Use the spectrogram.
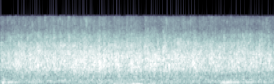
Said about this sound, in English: Well, you applaud now, but at the time, many dismissed my optimism as wishful thinking.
